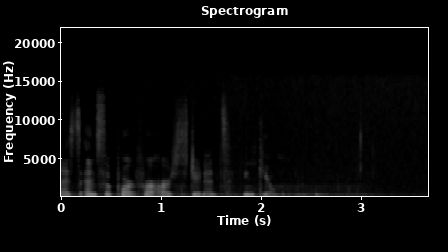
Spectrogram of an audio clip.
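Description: A young woman speaks into a microphone in a calm voice.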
